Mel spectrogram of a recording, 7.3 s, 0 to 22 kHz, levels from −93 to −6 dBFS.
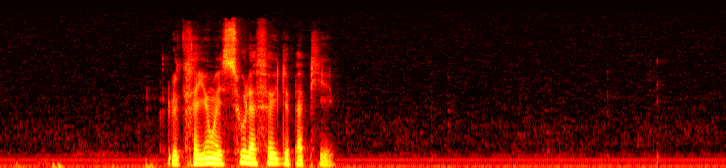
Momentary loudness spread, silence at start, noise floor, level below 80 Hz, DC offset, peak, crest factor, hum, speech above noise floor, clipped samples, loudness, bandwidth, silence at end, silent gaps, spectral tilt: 28 LU; 0.5 s; -55 dBFS; -50 dBFS; under 0.1%; -6 dBFS; 22 dB; 50 Hz at -50 dBFS; 32 dB; under 0.1%; -24 LUFS; 14.5 kHz; 3.9 s; none; -6 dB/octave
